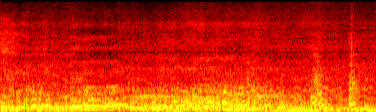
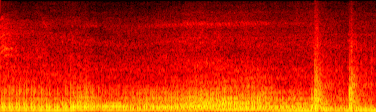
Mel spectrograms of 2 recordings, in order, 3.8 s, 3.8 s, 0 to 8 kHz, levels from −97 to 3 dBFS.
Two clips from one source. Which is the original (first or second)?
second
